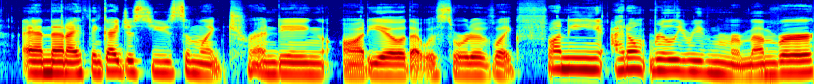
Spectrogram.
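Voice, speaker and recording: A normal speaking voice from a woman with an American accent, fairly low in pitch with ordinary pitch variation, at a fairly quick pace with hardly any pauses, in a very clean recording with a silent background. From US Midwest, Chicago northern suburbs. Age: 20s. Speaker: visual artist. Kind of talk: casual interview chat.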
